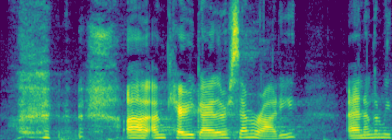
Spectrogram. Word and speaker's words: Geiler-Samerotte: Our next speaker is Carrie Gler Samurret. Okay, great. Okay. Uh, thank you. That's that's the closest anyone's got to pronouncing my name correctly. Uh I'm Carrie Ger Samarati and I'm going to be talking to you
